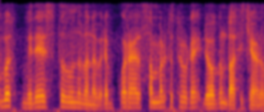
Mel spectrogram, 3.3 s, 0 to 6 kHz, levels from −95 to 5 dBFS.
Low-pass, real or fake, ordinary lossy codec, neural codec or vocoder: 5.4 kHz; fake; none; codec, 24 kHz, 0.9 kbps, WavTokenizer, medium speech release version 1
